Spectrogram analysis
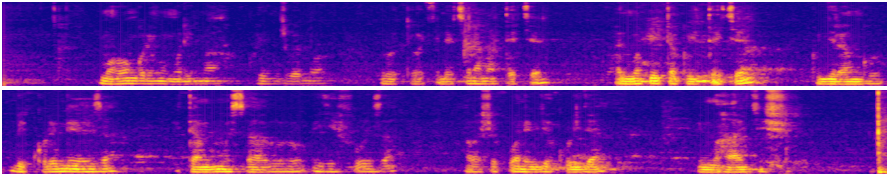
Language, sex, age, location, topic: Kinyarwanda, male, 25-35, Huye, agriculture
